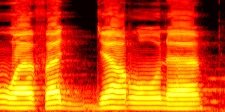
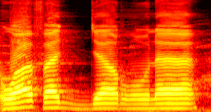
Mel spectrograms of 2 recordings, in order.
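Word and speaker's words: وَفَجَّرْنَا: Kemudian wa fajjarna, ra di sini tebal, jangan dibaca wa fajjarna tapi wa fajjar, wa fajjarna fiha.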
